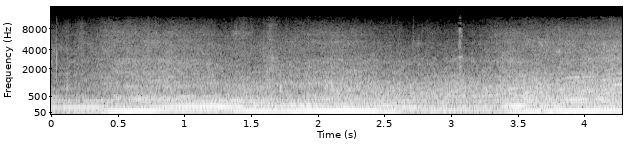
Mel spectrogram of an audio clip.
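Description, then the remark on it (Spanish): A car engine hums steadily, its low pitch rising and falling as it revs gently while the car makes a couple of maneuvers to turn around and head back the way it came, with no voices over it. “Hace un par de maniobras, da la vuelta y deshace el camino andado.”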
